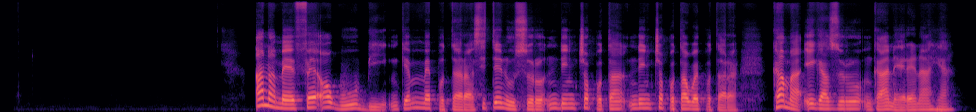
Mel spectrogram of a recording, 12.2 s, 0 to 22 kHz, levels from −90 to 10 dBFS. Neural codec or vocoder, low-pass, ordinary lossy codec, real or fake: autoencoder, 48 kHz, 128 numbers a frame, DAC-VAE, trained on Japanese speech; none; none; fake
